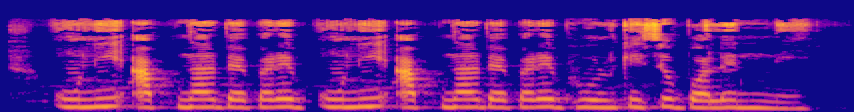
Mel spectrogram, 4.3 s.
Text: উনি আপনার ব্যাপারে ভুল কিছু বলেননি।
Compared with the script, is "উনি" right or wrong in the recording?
right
